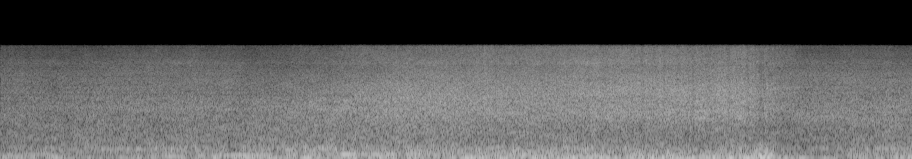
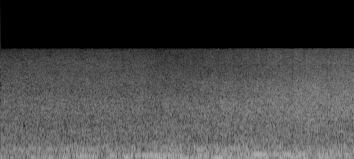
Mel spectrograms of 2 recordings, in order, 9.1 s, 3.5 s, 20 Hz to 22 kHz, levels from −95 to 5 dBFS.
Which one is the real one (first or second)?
second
